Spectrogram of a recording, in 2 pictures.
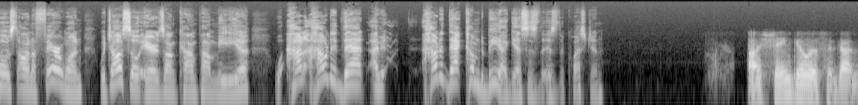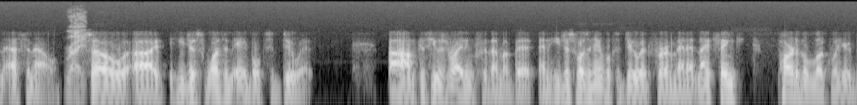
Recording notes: called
